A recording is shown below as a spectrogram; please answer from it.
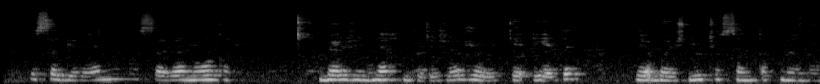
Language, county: Lithuanian, Telšiai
